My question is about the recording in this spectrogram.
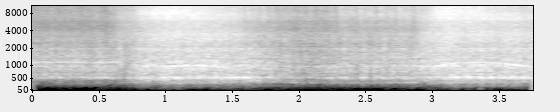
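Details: Porsche Boxster 986, clutch replaced under 1000 miles ago: with the clutch engaged, a thin wavering squeak over a hissy rumble, apparently from the gearbox. Quick pedal release gives rumbling, slow release or driving gives squeak; it stops with the pedal pressed. Cause unclear.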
